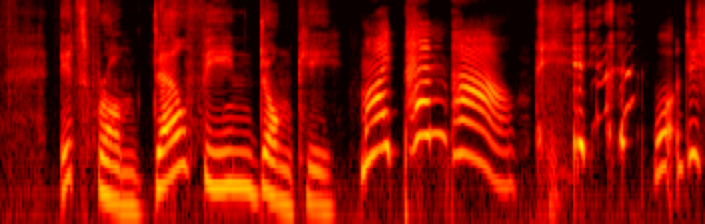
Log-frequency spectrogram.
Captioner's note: giggles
